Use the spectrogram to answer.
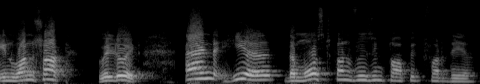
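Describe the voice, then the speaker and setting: A middle-aged male teacher with an Indian accent explains at the board in a live online lesson. His voice sits a little high for a man. He addresses students directly and slips between two languages as he explains. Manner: code-switches between English and Hindi, addressing students directly. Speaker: chemistry teacher. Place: indoor teaching studio with a digital board. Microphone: clip-on lapel mic.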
